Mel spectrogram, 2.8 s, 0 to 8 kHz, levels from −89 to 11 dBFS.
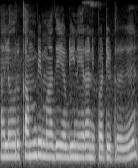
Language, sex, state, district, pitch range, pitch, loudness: Tamil, female, Tamil Nadu, Kanyakumari, 195-215 Hz, 205 Hz, -14 LUFS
